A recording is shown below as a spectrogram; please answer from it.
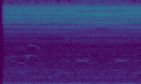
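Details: Summer cicada singing in a steady, unbroken high-pitched buzz that holds level throughout, with no other sounds standing out.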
